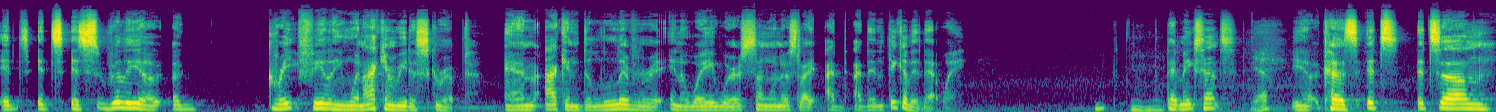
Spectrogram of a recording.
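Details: Adult male actor with a speech impediment (stammering), stuttering while recalling past theater work; he notes he is not nervous at this point: stuttering.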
